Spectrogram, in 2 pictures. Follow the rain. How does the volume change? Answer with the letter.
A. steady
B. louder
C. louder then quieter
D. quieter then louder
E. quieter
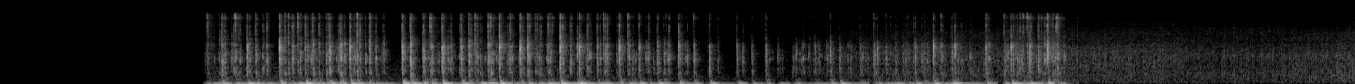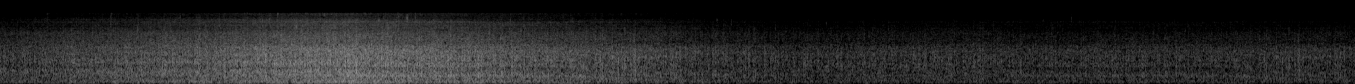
C.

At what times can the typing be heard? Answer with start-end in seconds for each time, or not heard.
2.0-10.7.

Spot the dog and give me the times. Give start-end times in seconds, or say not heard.
not heard.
